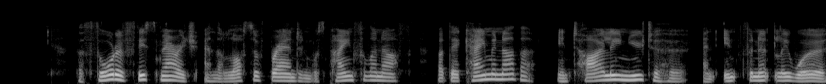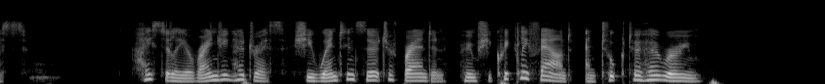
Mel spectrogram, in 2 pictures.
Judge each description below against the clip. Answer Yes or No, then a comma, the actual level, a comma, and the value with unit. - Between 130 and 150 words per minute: No, average, 160 wpm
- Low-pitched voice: No, medium, 175 Hz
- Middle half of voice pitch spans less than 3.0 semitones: No, average, 4.8 semitones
